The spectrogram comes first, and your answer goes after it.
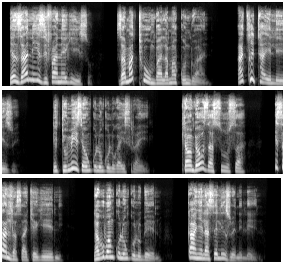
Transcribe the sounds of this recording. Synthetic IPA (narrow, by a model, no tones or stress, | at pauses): jɛnd͡zʱaniːzifaneɣisɔ | zamatʰumbʱalamaɡ̥ʱundʱwa̰ːnɛ | aǀʰitʰailiːzwɛ | lid̥ʱumisɛuŋkʼuluŋkʼuluɣaisrajḛːli | m̩ɬawumbʱɛuzasusa | isand͡ɮʱasakʰɛɣini | laɣuβauŋkʼuluŋkʼuluβenu | ɣaɲɛlaselizwenilḛːnu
